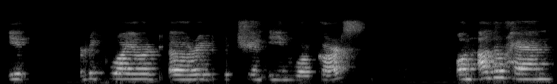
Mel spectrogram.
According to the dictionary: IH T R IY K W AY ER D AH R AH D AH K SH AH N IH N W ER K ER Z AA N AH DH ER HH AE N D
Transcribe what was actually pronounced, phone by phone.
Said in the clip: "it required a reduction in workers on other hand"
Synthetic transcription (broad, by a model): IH T R IY K W AY ER D AH R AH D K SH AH N IH N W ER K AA S AA N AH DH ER HH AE N D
